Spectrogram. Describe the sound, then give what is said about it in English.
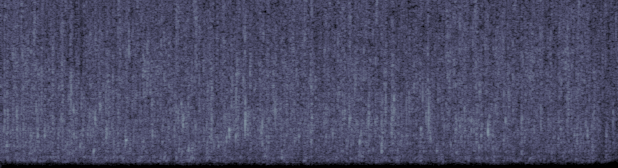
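Water trickles and splashes steadily from a small fountain in a neighbor's backyard with trees and grass, a continuous bubbling burble with no voices, holding an even level throughout. “which faces our downstairs neighbor's backyard, so there are many trees and grass and nice things, they have a little fountain that bubbles water.”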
